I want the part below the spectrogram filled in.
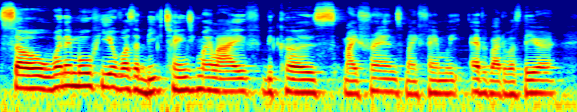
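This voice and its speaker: With a Portuguese accent, a woman speaks at a fairly quick pace in a very deep, low pitch and a dark, mellow tone, with audible room echo. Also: ordinary pitch variation, hardly any pauses. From Brazil. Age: 20s. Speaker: bodybuilding athlete. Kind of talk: interview. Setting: studio.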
